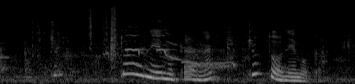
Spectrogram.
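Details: Affectionate female French Bulldog puppy gives several whining cries that slide downward in pitch: a brief high note, then two longer drawn-out whines, with only faint background noise.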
